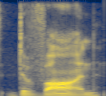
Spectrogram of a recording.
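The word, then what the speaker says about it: De'Von: It's uh, I looked it up. Texas A&M's pronunciation guide. It's Devon, not Devon.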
